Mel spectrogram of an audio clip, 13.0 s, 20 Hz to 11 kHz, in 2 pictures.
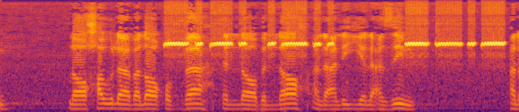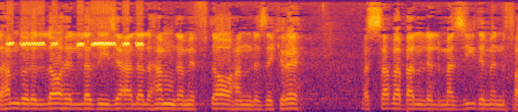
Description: Morse code, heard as a whistle, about 14 wpm. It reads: CL QRL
